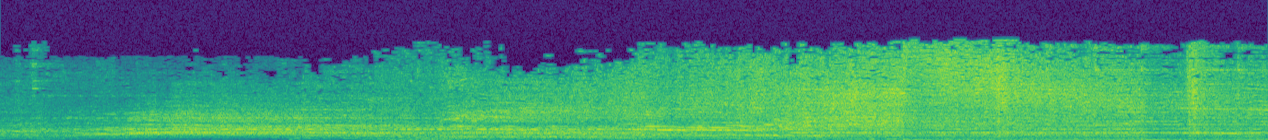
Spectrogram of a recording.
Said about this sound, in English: An explosion of happiness. These kids are so excited because they are receiving toys for the very first time.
